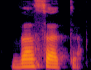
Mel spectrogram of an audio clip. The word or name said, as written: vingt sept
